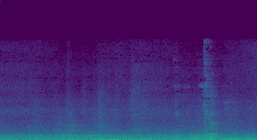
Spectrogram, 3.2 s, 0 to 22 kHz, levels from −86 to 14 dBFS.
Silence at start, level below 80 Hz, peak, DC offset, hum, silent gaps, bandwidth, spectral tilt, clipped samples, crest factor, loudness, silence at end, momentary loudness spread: 0 s; -34 dBFS; -14 dBFS; under 0.1%; none; none; 15 kHz; -7 dB/octave; under 0.1%; 14 dB; -32 LUFS; 0 s; 5 LU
